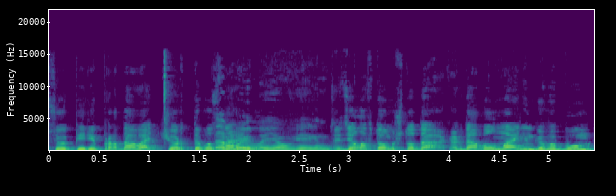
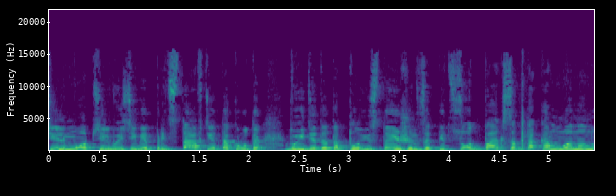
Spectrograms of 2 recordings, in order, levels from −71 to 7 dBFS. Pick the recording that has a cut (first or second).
first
